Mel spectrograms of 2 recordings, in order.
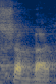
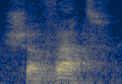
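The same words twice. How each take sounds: First: The middle consonant is a hard b sound. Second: The middle consonant is a soft v sound. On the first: It is a noun naming the day of rest. The speaker calls it wrong. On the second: It is a verb meaning he rested. The speaker calls it right.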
